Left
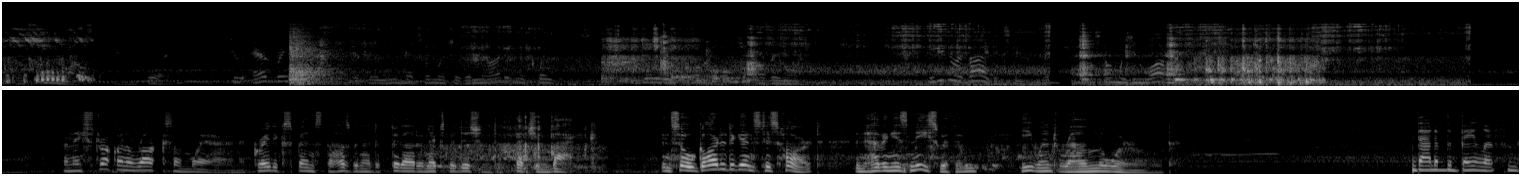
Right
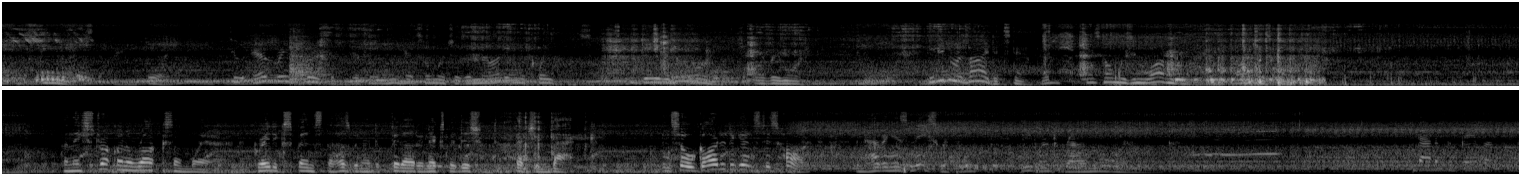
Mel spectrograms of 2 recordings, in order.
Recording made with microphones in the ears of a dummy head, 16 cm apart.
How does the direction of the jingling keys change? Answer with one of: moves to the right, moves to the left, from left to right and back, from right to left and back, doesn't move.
moves to the left.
